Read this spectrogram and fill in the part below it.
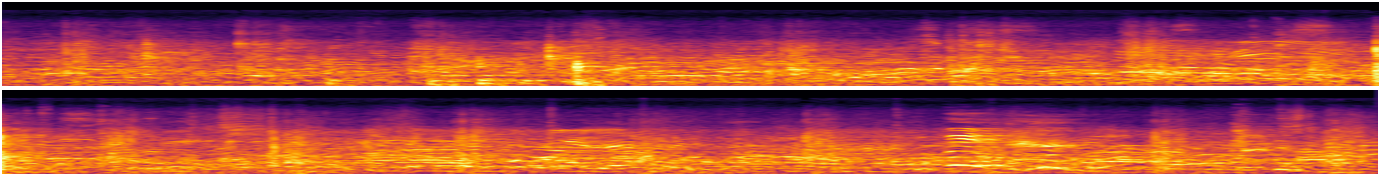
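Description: Boots stamp on hard ground in a marching rhythm.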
